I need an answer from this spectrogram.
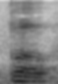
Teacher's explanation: Nah huruf qo dibaca dulu ee qo itu di siku tenggorokan lidahnya dinaikkan sehingga tidak ada hembusan udar ketika dibaca ya. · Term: tidak ada hembusan udara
